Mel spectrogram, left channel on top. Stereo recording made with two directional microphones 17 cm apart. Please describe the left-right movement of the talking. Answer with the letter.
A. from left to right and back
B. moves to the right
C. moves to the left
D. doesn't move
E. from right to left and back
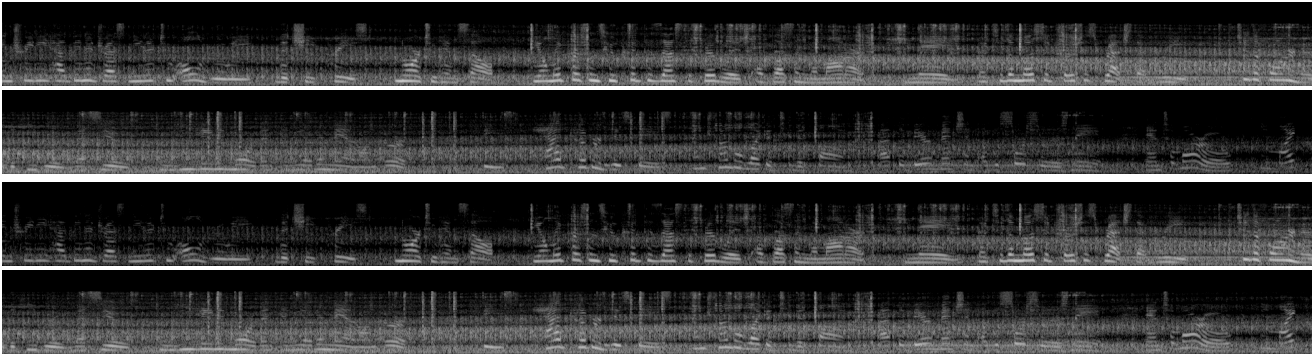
B.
